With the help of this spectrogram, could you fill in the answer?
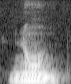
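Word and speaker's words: נ: After that we have the letter Nun.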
